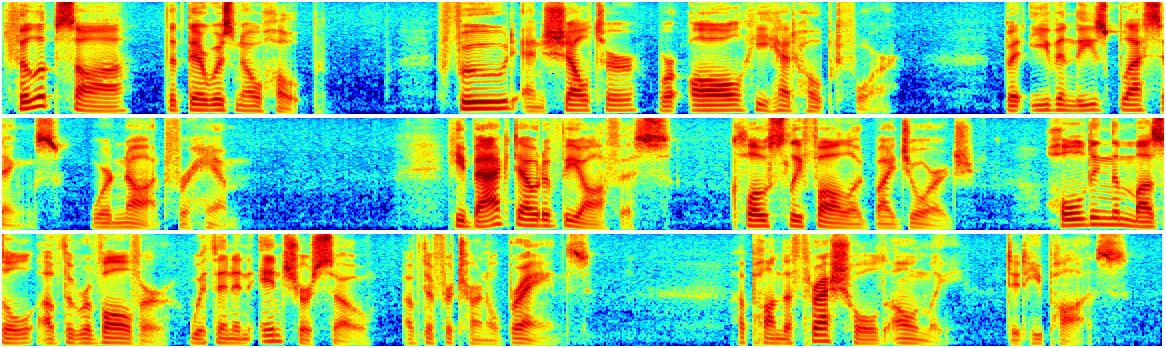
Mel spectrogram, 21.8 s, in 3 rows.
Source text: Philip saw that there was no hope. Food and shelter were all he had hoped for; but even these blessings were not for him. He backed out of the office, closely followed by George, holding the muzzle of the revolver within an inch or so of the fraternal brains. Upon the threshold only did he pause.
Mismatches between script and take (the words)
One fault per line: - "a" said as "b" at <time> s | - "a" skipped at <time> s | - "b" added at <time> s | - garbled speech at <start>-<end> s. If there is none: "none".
none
